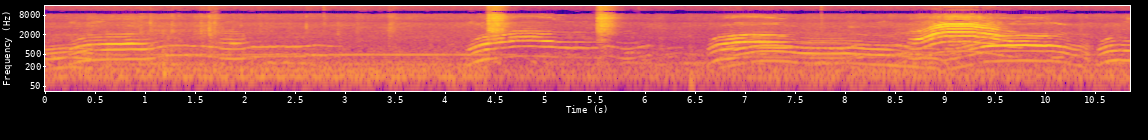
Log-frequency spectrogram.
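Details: Wild domestic cats fighting unprompted, including an orange cat that loses: low steady growling moan, then sudden loud rising yowls and a high wavering wail near the end, with two brief sharp bursts.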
